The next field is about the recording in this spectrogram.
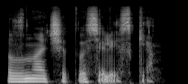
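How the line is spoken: Dragon's thoughtful drawl. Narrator (Russian): задумчиво протянул дракон

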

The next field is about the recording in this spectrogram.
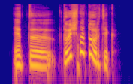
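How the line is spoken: Giggling handsome man. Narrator (Russian): хихикнул красавчик

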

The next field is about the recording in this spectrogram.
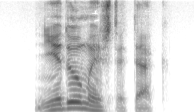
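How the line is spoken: Soft, plaintive, trembling plea. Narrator (Russian): сказал мягко, жалобно, самым дрожащим голосом моля

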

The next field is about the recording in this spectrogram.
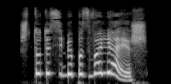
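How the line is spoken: Girl shouting. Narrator (Russian): выкрикнула девчонка

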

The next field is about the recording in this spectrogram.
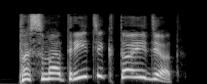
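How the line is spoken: Exclaiming. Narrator (Russian): воскликнула дочь Фрэнка Фрати

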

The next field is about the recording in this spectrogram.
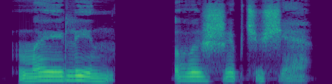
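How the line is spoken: Breathed out. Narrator (Russian): выдохнула я

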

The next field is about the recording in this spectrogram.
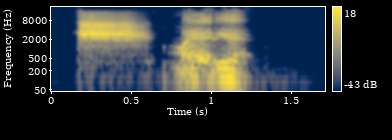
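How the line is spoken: Whisper. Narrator (Russian): зашептал Гвоздик

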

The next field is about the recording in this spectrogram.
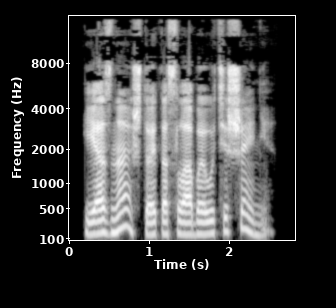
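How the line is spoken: Plain. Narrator (Russian): сказал он

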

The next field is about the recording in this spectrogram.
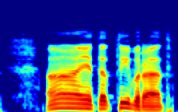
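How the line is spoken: Sighing. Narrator (Russian): вздохнул

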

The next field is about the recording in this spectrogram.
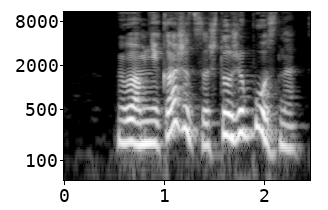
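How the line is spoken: Barking snap. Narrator (Russian): рявкнула я

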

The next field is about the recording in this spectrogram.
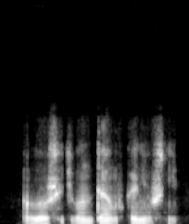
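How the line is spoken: Grumbled. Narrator (Russian): буркнул он

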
